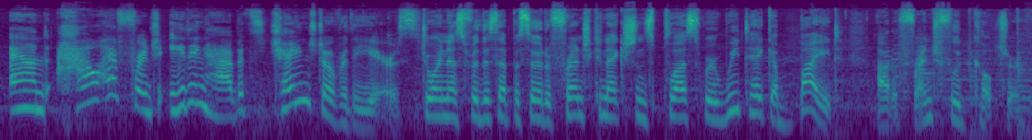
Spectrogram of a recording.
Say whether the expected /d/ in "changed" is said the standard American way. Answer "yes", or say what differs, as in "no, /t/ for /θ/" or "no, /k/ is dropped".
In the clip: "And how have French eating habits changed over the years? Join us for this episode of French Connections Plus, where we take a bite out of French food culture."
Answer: yes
